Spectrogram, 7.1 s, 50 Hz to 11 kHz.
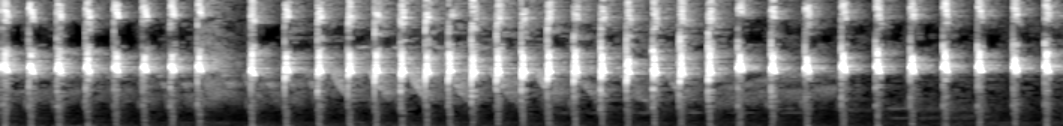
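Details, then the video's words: Long ngekek chatter of a fighter lovebird, used as a lure for silent birds: a sustained series of about 36 crisp, high chirps at a steady quick pace, with one brief pause early on. "Suara Burung Lovebird Ngekek Panjang"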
